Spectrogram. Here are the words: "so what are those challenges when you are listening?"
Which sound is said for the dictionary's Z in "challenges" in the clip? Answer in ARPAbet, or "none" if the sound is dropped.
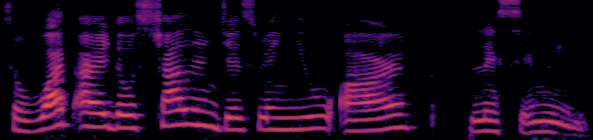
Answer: S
